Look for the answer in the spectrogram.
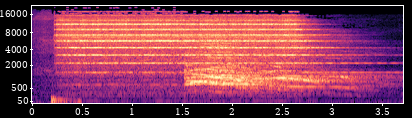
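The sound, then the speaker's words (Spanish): A loud electric school bell rings continuously for about three seconds, a bright metallic clanging that starts abruptly and then fades out, with no talking. “Sí, esa campana del colegio trae emociones encontradas.”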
